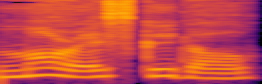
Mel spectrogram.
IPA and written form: ˈɡʊdˌɔːl (Goodall)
